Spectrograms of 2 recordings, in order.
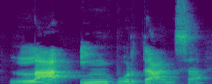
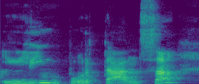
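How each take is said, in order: First: The article's vowel is kept, clashing with the next. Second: The article's vowel is dropped and joined to the noun. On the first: The speaker calls it wrong. "as duas vogais iam se chocar aí" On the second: The speaker calls it right. "a apóstrofe ali na"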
